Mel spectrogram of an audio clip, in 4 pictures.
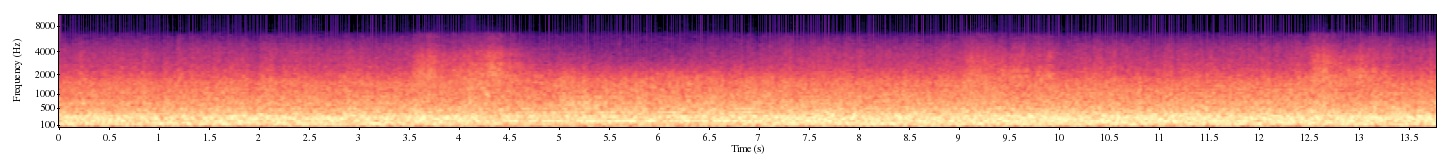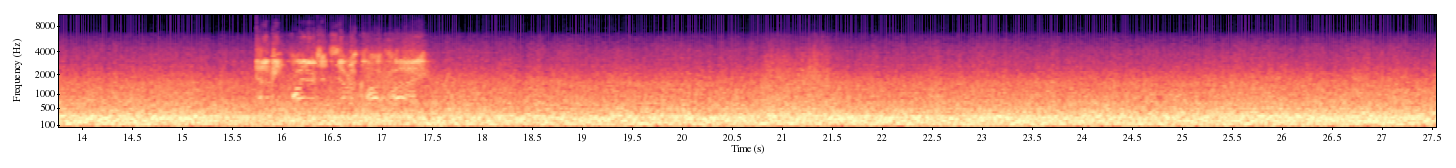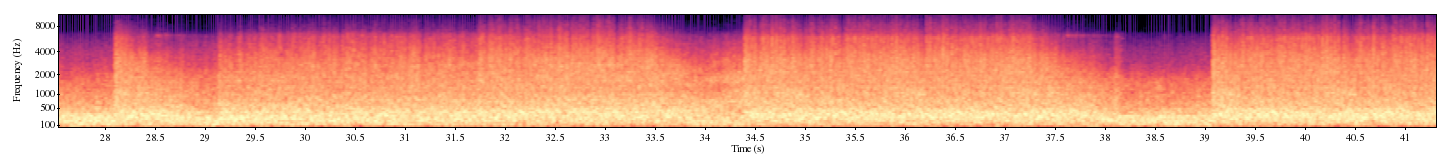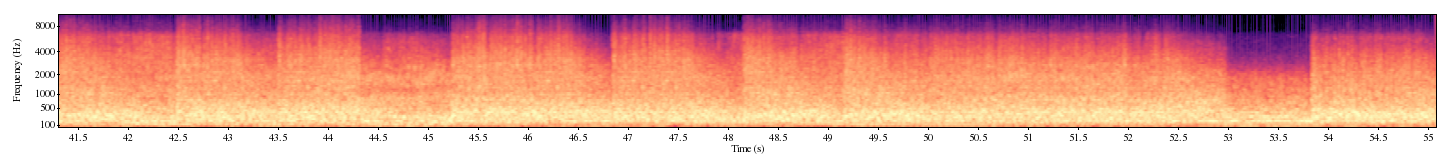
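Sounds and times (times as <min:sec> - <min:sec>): aircraft engines droning: 0:00.0 - 0:55.0
explosions: 0:12.4 - 0:13.8, 0:15.8 - 0:17.5, 0:28.0 - 0:55.0
gunfire: 0:28.1 - 0:38.1, 0:39.0 - 0:44.5, 0:45.2 - 0:53.0, 0:53.8 - 0:55.0.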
